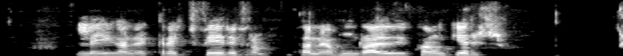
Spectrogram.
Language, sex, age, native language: Icelandic, female, 20-29, Icelandic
